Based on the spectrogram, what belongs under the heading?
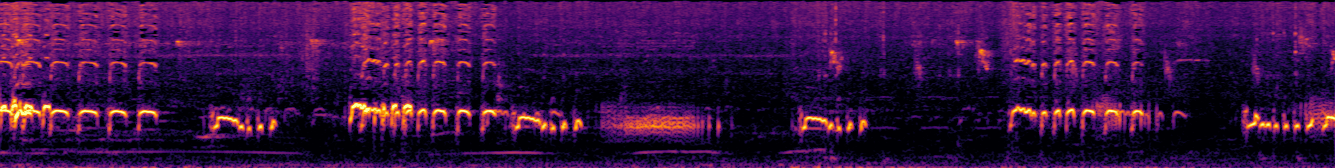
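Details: Indonesian local zebra dove, singing actively to draw out rival doves. Repeated short phrases of quick bubbling coos alternate with a drawn-out purring note, against a low background hum.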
